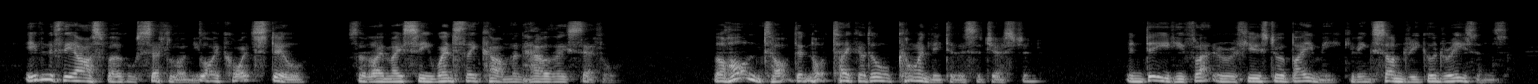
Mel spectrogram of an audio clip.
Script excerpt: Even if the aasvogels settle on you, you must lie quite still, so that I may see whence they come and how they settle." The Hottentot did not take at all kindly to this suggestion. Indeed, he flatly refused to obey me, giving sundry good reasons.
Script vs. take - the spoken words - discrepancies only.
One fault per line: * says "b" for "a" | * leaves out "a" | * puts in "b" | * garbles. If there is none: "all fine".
* leaves out "you must"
